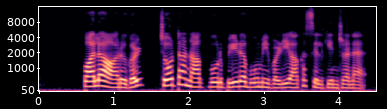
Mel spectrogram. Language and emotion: Tamil, neutral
